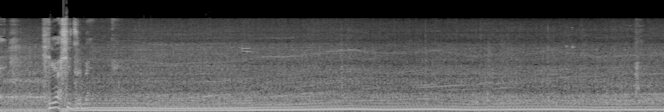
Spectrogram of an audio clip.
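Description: A touring motorcycle engine pulls away and accelerates.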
